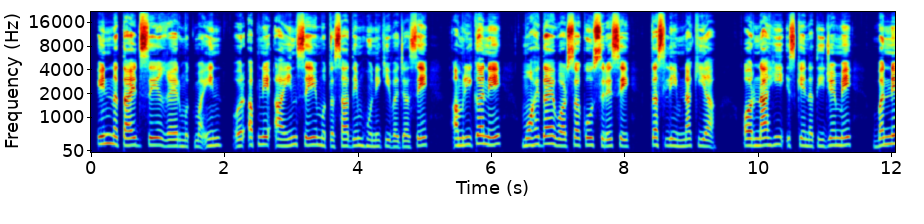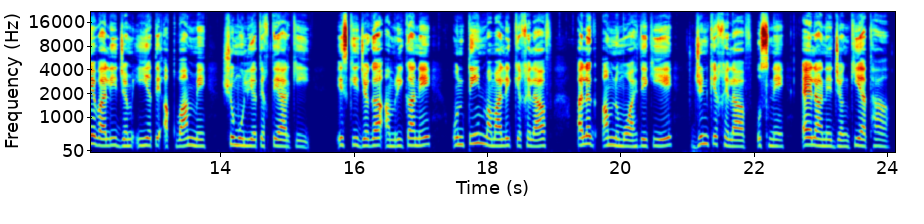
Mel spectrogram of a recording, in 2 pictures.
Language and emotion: Urdu, neutral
